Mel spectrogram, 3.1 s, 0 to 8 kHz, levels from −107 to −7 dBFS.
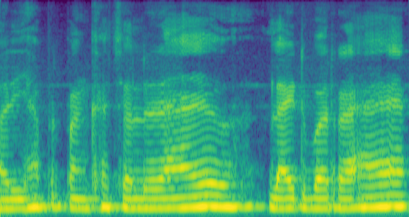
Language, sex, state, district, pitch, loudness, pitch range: Hindi, male, Delhi, New Delhi, 140 Hz, -13 LUFS, 130-150 Hz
